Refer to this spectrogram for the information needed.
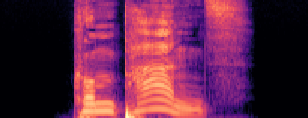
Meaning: genitive singular of Kumpan
- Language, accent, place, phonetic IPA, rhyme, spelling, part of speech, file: German, Germany, Berlin, [kʊmˈpaːns], -aːns, Kumpans, noun, De-Kumpans.ogg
